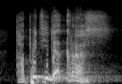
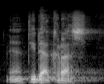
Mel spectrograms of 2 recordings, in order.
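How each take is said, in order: First: Emphatic, high tidak keras; raised emphatic. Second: Said in the usual way. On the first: Real, not acted. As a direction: lift the voice sharply on tidak.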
